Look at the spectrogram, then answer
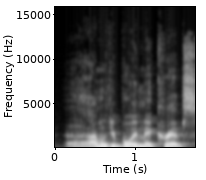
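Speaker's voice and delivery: normal talking voice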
